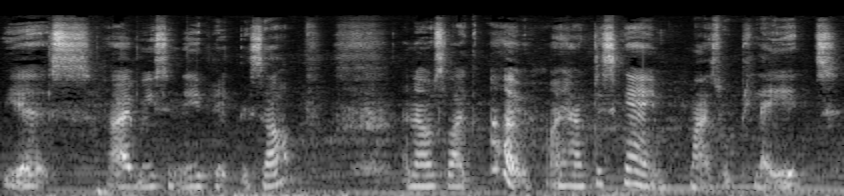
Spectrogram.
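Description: A woman giving casual game commentary in a quiet but clear voice over laptop noise. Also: a little high, unhurried, music in the background. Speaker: gaming video host. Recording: noisy laptop hum in background.

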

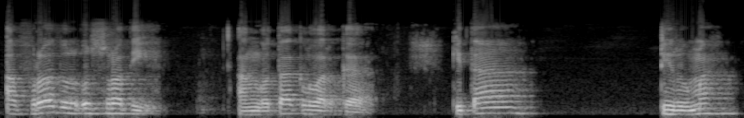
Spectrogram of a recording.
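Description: A young man with an Indonesian accent teaching an online class to children. He talks slowly and patiently, with fillers and small self-corrections, and chants the opening prayer. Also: mid-range voice, a little hiss or hum. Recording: echoey room.

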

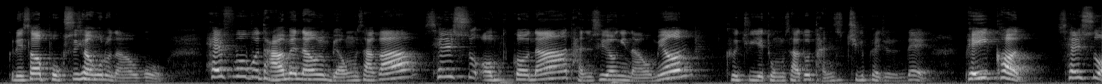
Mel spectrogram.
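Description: A woman's voice: a little high, a bit bright. A woman teaching an English lesson, explaining line by line and quizzing her students as she goes. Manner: explains step by step, quizzes the class. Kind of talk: classroom lecture.

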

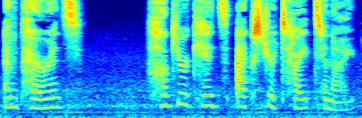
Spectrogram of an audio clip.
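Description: An actress playing a caring, encouraging radio colleague in a video game, soothing and earnest. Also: female voice, fairly high pitch, takes it slowly, a little hiss or hum. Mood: reassuring.

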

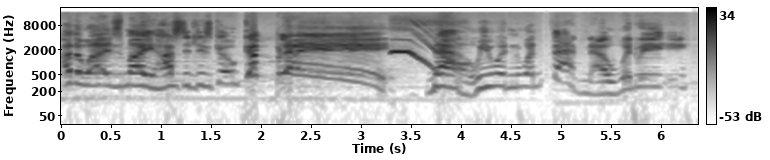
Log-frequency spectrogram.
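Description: Casting: gleefully menacing clown crime boss, theatrical and taunting, slow delivery over loud music. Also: male voice, very high voice, very animated, gravelly, exaggerated voice. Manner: theatrical, sing-song, taunting, with sudden swoops. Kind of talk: audio drama acting.

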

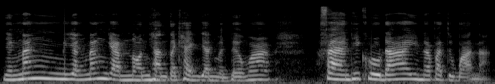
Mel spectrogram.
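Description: A woman's voice: medium pitch, animated, fast talker. Chatty blunt woman teaching her students. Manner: chatty and blunt, often ending phrases with polite particles. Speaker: psychic and tarot teacher. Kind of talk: casual spoken lesson to students.

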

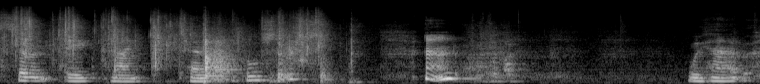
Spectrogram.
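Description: Slightly high-pitched and edged with vocal fry, a man runs a relaxed unboxing video, punning wryly on every card. The unfurnished apartment room gives his voice an echo, over a faint background noise.

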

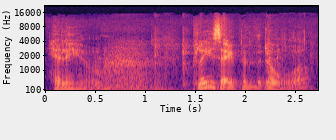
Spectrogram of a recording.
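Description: A Mancunian man streaming a game, his voice leaping wildly between high squeals and low grumbles. He reacts dramatically to the play and chats to viewers. A faint hiss of noise sits behind him. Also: slow pace, creaky. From Manchester, England. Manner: excitable and dramatic, swinging from squeals to mutters, talks to chat. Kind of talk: casual game streaming chat.

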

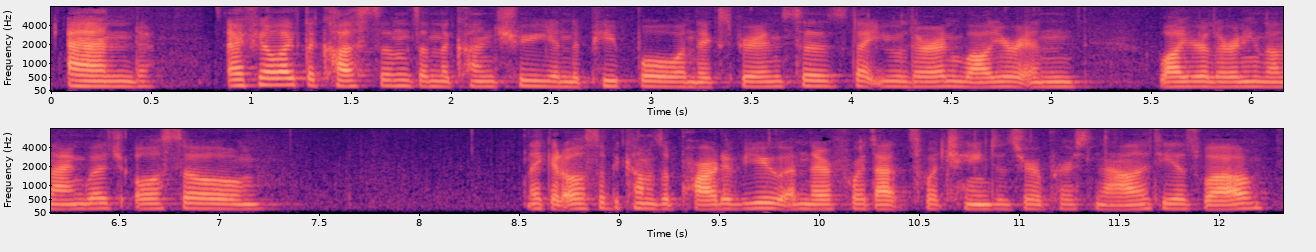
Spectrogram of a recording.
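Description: With a lowish, fairly bright voice, a young adult woman student talks conversationally and anecdotally during an informal presentation in a small classroom. The camera sits a few meters away, and the audio is poor.

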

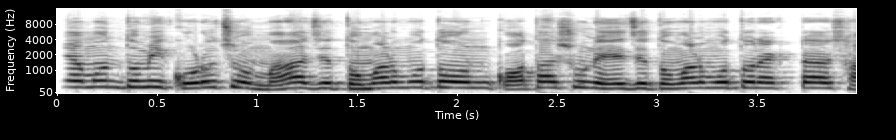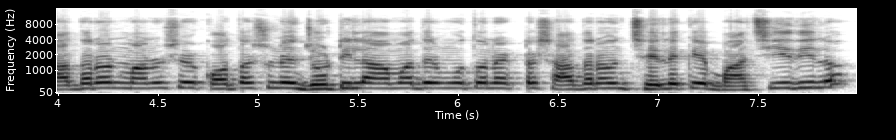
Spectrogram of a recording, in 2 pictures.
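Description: A resentful young prince who questions and accuses, read by a man in his own high voice. His lines are read plainly as part of a spoken recap. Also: fairly even intonation, a little fast, few pauses. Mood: accusing.

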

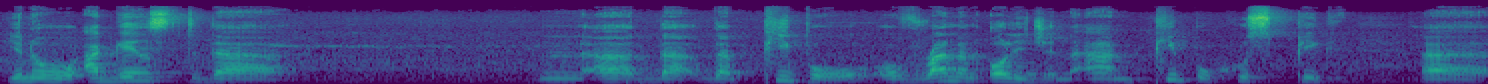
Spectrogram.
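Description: A man giving unscripted commentary on politics, measured and pausing often, leaning hard on key words. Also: fairly high pitch, slight background noise. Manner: stresses key words for emphasis.

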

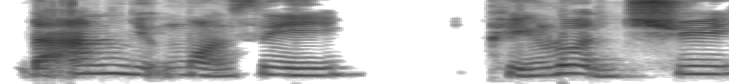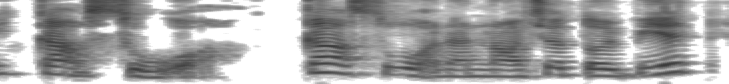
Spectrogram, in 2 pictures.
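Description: A woman teaching a language lesson, reading each phrase slowly and then explaining it. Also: on the high side. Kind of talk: slow line-by-line language lesson.

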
